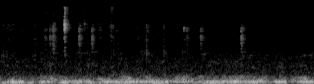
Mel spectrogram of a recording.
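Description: A car drives along a road past slowed traffic near flyover construction, producing a continuous close rumble of engine and tyres with faint light ticking above it.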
